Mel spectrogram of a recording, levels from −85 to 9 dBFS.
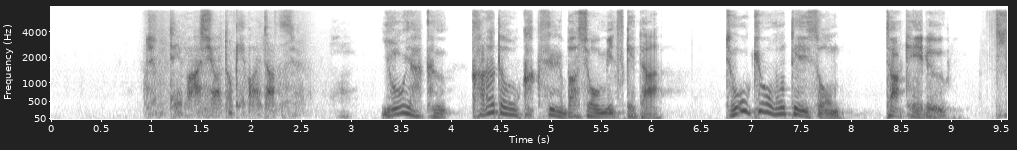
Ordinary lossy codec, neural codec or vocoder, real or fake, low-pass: none; codec, 16 kHz, 2 kbps, FreqCodec, larger model; fake; 7.2 kHz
